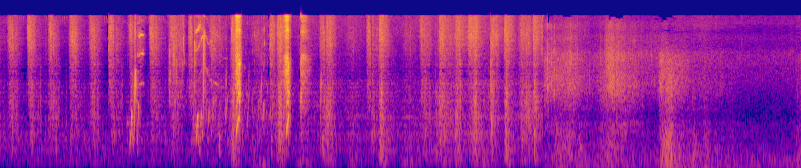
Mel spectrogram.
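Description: A game character's hands scrape and thud on rock while climbing.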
